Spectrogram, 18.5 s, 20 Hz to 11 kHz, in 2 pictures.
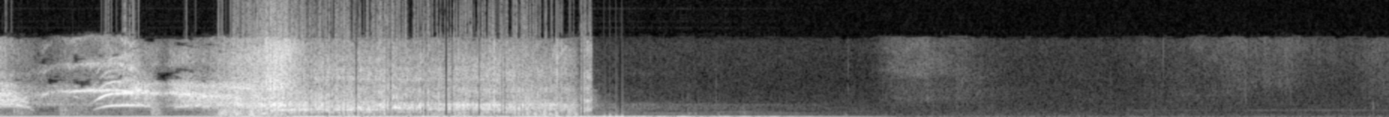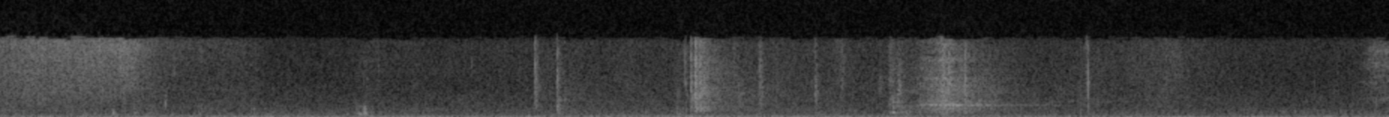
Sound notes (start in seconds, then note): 0.0 screaming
